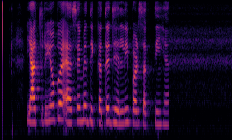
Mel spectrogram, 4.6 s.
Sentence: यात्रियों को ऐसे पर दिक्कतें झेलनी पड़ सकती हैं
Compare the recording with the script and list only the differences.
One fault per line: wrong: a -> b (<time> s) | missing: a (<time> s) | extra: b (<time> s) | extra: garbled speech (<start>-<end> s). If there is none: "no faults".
wrong: पर -> में (1.6 s)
